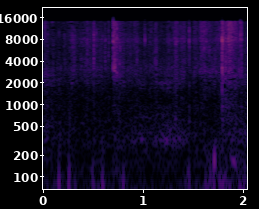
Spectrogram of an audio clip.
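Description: Faint handling noise: soft low bumps and a couple of light clicks as a hand brushes through the leaves of leafy vegetable plants.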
